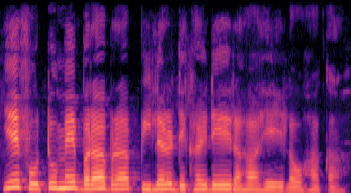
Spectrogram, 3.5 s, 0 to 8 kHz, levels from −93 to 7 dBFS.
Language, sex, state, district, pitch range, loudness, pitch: Hindi, female, Arunachal Pradesh, Longding, 170-215 Hz, -16 LUFS, 195 Hz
